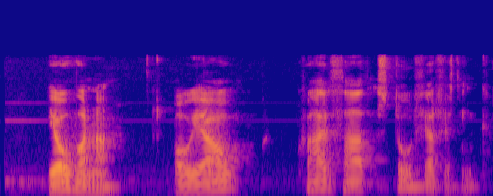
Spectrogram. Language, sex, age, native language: Icelandic, male, 40-49, Icelandic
